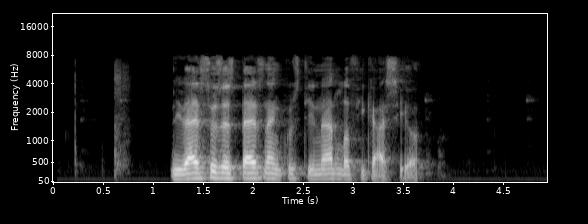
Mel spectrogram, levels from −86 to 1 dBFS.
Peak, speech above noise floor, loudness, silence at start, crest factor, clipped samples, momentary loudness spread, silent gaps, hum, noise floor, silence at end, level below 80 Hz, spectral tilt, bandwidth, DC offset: -2 dBFS; 54 dB; -18 LUFS; 1.2 s; 18 dB; under 0.1%; 15 LU; none; none; -72 dBFS; 1.3 s; -56 dBFS; -6 dB/octave; 8 kHz; under 0.1%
